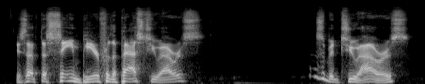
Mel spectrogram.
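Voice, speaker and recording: A man's bright, sharp tone at a moderate pace, on a very clean recording with a silent background. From Canada. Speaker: video game streamer. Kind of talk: casual live stream chat. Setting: livestream.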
